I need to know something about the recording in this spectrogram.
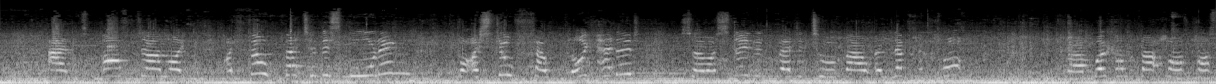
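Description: A boy's talking over the steady low drone of a moving bus, heard from inside the passenger cabin.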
